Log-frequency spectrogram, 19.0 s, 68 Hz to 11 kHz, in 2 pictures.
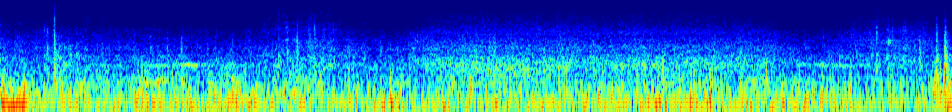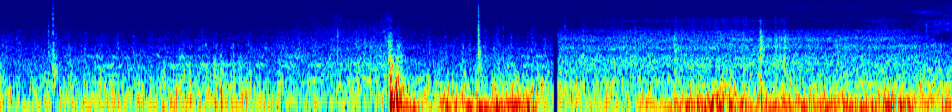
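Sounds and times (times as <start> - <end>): wind buffeting microphone: 0.0 - 19.0
diesel construction machinery rumbling: 13.4 - 19.0.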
